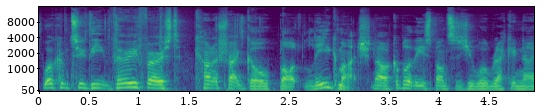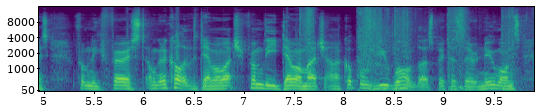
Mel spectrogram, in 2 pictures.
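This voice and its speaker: A young man, hoarse and sniffly from the flu, giving rambling, chatty commentary on a bot match. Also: medium pitch, fast talker, hardly any pauses. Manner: rambling, self-correcting, chatty. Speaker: host and commentator of a bot league. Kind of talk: casual gaming commentary.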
